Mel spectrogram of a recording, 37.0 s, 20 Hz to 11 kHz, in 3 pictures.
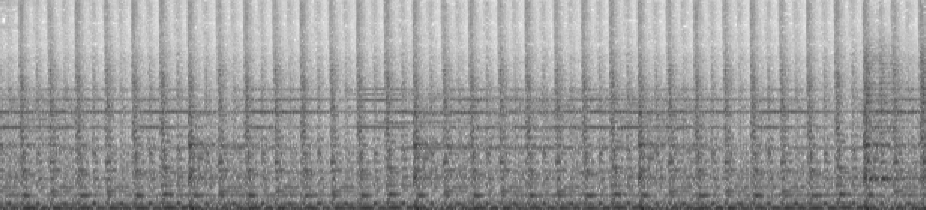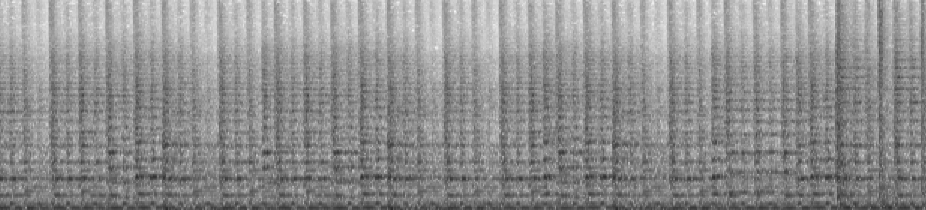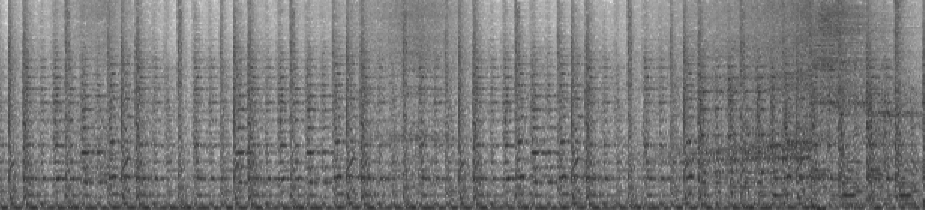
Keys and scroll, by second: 0.1-0.6 typing, 3.9-4.8 typing, 6.5 z, 7.8-9.2 typing, 11.1-13.0 typing, 15.1-16.0 typing, 19.1 m, 23.3 t, 23.4 F3, 25.4 alt+Tab, 25.8 alt+Tab, 27.7 ctrl+c, 27.8 alt+Tab, 28.4 ctrl+v, 28.4 Return, 28.5-30.1 typing, 31.5 Delete, 35.3-36.1 typing.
